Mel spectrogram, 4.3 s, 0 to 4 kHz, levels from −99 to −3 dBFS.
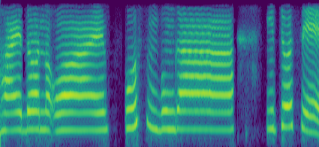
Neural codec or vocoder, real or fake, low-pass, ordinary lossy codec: codec, 16 kHz in and 24 kHz out, 1 kbps, XY-Tokenizer; fake; 3.6 kHz; AAC, 32 kbps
